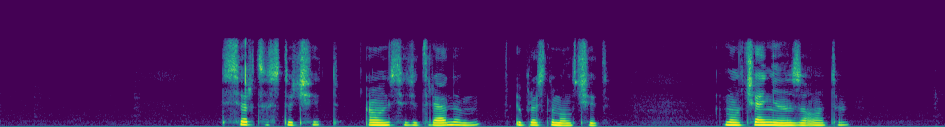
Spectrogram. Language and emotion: Russian, sad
